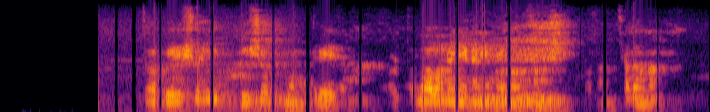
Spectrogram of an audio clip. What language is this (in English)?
Bangla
